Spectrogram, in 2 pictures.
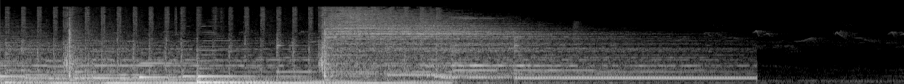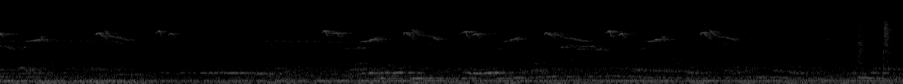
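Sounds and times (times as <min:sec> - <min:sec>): small birds chirping: 0:07.6 - 0:17.7.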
